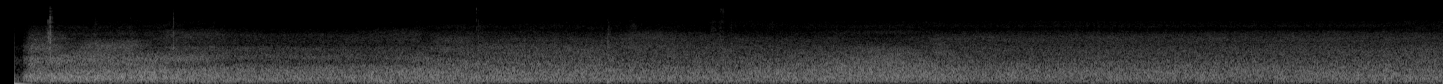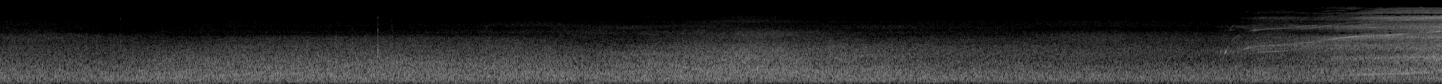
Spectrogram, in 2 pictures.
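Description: Steady wash of ocean surf. Near the end a rising whine begins: the model jet's 64mm electric ducted fan spooling up.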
